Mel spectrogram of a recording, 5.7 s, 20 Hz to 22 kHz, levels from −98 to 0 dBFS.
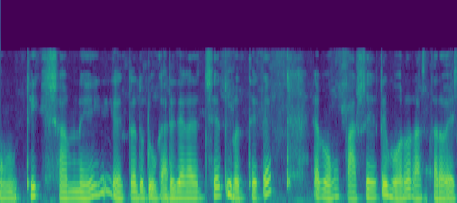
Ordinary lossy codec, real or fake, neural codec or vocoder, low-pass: none; fake; codec, 16 kHz, 8 kbps, FunCodec, trained on Chinese and English, 25 frames a second; none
